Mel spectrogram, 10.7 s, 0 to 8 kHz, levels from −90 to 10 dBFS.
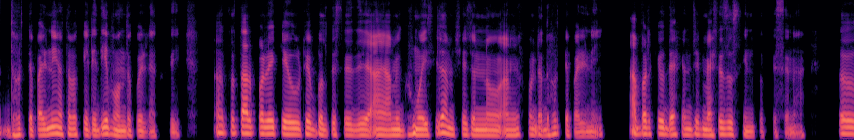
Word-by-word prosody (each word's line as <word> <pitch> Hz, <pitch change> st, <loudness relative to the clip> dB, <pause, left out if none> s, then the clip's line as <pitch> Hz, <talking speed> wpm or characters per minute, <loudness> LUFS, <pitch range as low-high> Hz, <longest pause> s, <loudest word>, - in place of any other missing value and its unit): ধরতে 120 Hz, +1 st, -2 dB
পারিনি 120 Hz, +4 st, +3 dB
অথবা 125 Hz, -1 st, -1 dB
কেটে 115 Hz, -2 st, -1 dB
দিয়ে 140 Hz, +1 st, +4 dB
বন্ধ 105 Hz, -1 st, +2 dB
করে 105 Hz, -2 st, -2 dB
রাখছি। 95 Hz, -2 st, -10 dB, 0.7 s
তো 150 Hz, -, -4 dB
তারপরে 145 Hz, -1 st, +4 dB
কেউ 135 Hz, -2 st, +5 dB
উঠে 135 Hz, +3 st, +1 dB
বলতেছে 120 Hz, 0 st, -2 dB
যে, 120 Hz, -, +2 dB
অ্যা 120 Hz, -, +2 dB
আমি 120 Hz, 0 st, +4 dB
ঘুমাইছিলাম, 125 Hz, +4 st, +2 dB
সেজন্য 115 Hz, -2 st, +1 dB, 0.3 s
আমি 115 Hz, 0 st, +1 dB
ফোনটা 125 Hz, -, -3 dB
ধরতে 140 Hz, -1 st, -4 dB
পারি 90 Hz, +1 st, -4 dB
নাই। 95 Hz, -, -6 dB, 0.4 s
আবার 140 Hz, +1 st, +1 dB
কেউ 140 Hz, -, +3 dB
দেখেন 125 Hz, 0 st, -2 dB
যে, 130 Hz, -, -1 dB
মেসেজও 130 Hz, +3 st, 0 dB
সিন 95 Hz, -, -3 dB
করতেছে -, -, -16 dB
না। -, -, -12 dB, 0.5 s
তো -, -, 0 dB
125 Hz, 180 wpm, -22 LUFS, 115-135 Hz, 0.7 s, কেউ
